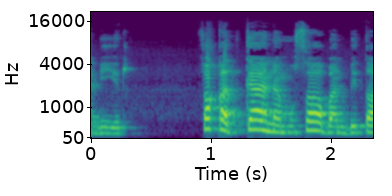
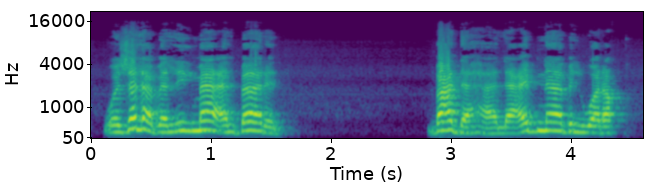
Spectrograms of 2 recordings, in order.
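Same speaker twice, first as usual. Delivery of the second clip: ordinary delivery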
